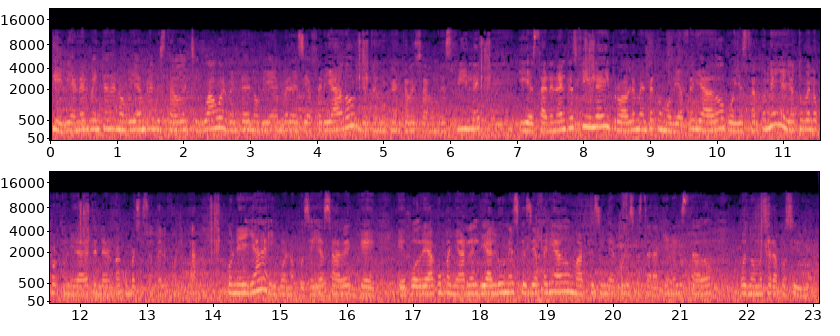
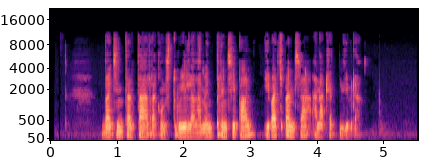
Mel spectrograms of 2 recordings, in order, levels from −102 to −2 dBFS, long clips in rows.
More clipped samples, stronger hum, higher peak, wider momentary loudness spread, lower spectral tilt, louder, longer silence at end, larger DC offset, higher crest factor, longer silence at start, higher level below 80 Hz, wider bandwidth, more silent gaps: neither; neither; second, -12 dBFS vs -2 dBFS; about the same, 6 LU vs 8 LU; about the same, -6 dB/octave vs -5 dB/octave; second, -27 LUFS vs -24 LUFS; second, 0 s vs 0.85 s; neither; second, 14 dB vs 24 dB; second, 0.05 s vs 0.8 s; first, -42 dBFS vs -52 dBFS; about the same, 12.5 kHz vs 11.5 kHz; neither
